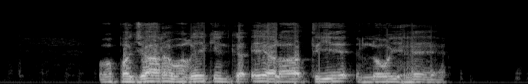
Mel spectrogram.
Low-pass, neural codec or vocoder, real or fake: 7.2 kHz; none; real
